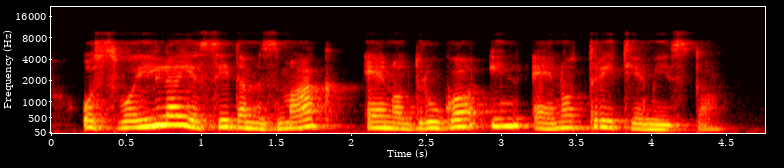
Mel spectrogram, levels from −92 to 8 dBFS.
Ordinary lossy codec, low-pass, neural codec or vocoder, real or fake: Opus, 24 kbps; 7.2 kHz; none; real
